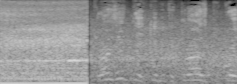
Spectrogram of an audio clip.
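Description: Loud, steady low rumble of a road vehicle's engine close by, with traffic noise. It cuts off abruptly just under a second in, and quieter voices follow.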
